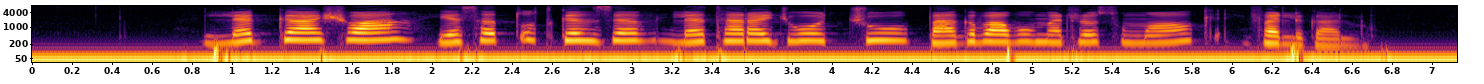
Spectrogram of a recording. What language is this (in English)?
Amharic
